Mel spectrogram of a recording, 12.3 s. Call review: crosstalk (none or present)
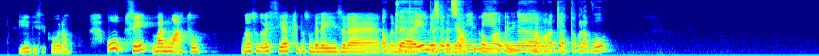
present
